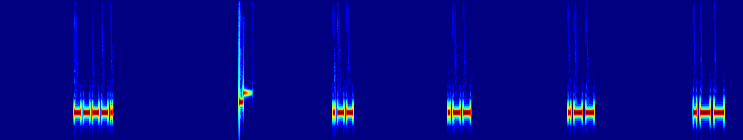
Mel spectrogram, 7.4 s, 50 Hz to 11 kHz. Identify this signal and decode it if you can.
Morse code, heard as a keyed tone, about 45 wpm, spaced as for 9 wpm, 700 Hz. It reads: 9 WWWW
